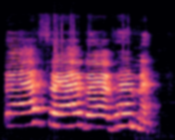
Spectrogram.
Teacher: तो पै वर्ग में पै, फै, व, भ, म पै, फ, व, म को बोल के देखो कि यह केवल हमारे होठ इसमें जो हमारे होठ होते हैं वो एक दूसरे को स्पर्श करते हैं। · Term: ओष्ठ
